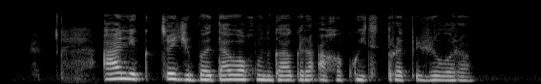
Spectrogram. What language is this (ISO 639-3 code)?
abk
